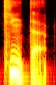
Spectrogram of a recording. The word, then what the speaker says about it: quinta: A palavra é quinta. E então, é ou não é? Sim. Diferente de Aquário em quinta, o U é mudo.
